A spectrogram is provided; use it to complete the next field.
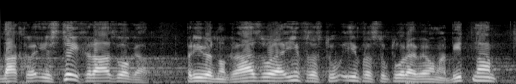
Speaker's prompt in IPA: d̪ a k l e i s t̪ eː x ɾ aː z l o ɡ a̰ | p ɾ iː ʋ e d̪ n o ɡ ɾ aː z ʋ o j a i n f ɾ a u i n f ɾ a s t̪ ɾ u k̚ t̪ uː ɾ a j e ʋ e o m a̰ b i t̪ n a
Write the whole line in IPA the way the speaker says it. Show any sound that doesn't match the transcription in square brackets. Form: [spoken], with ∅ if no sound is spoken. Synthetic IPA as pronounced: d̪ a k l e i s t̪ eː x ɾ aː z l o ɡ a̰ | p ɾ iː ʋ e d̪ n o ɡ ɾ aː z ʋ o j a i n f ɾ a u i n f ɾ a s t̪ ɾ u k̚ t̪ uː ɾ a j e ʋ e o m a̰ b i t̪ n a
